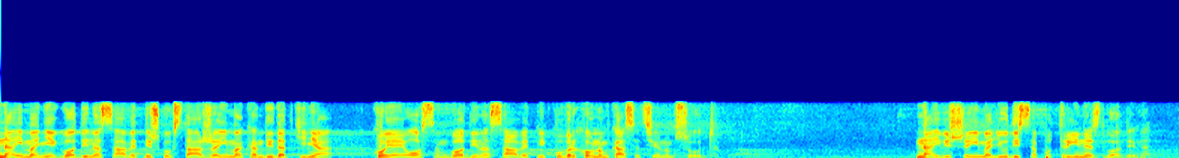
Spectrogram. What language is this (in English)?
Serbian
